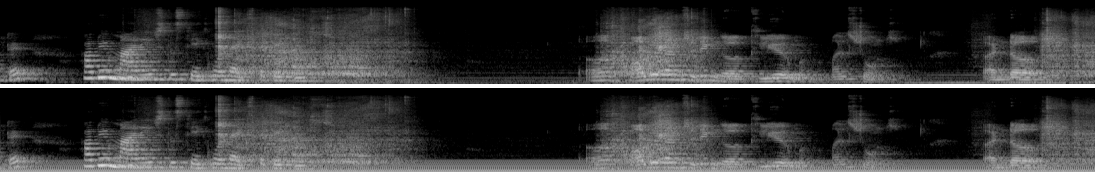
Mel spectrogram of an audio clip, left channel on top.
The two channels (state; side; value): noise; right; hum, 3 dB below the sound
